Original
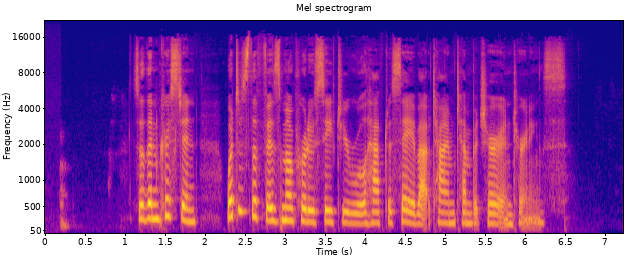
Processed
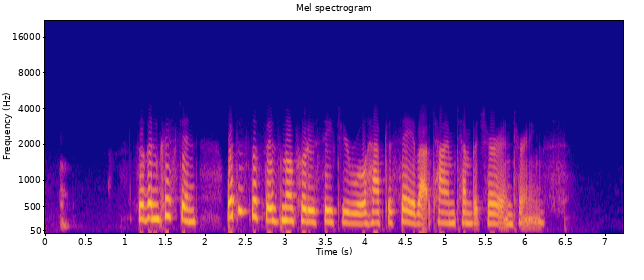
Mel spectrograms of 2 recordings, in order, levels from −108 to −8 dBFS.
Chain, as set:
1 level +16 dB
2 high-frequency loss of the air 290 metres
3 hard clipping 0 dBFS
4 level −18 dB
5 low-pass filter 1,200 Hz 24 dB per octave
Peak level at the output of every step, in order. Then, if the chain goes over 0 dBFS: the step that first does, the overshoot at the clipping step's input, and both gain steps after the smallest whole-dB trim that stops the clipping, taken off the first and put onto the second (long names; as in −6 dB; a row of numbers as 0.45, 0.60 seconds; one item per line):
+11.5, +10.0, 0.0, −18.0, −16.5 dBFS
step 1, 10.0 dB
step 1 +6 dB, step 4 −8 dB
